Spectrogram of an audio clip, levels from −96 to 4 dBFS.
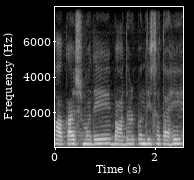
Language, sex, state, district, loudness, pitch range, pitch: Marathi, female, Maharashtra, Sindhudurg, -22 LUFS, 225-235 Hz, 230 Hz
